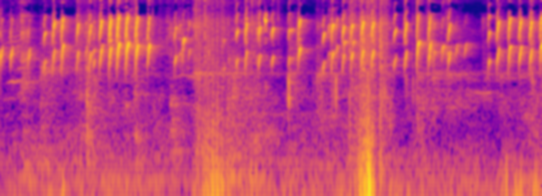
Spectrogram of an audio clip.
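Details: European goldfinches singing as a group to prompt silent caged birds to sing: bursts of quick, bright tinkling twitters and chirps separated by short pauses, with a few low thumps or flutters.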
